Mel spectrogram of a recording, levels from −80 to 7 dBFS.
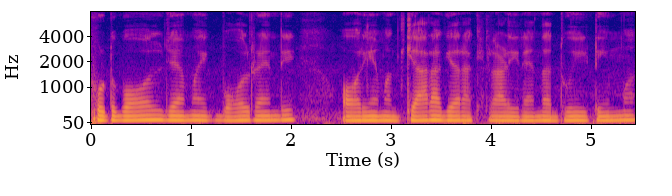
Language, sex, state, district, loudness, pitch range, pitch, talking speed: Garhwali, male, Uttarakhand, Tehri Garhwal, -17 LUFS, 110-115 Hz, 115 Hz, 155 wpm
